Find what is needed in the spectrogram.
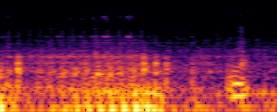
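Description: Honda Amaze petrol car juddering as it pulls away in first gear: a rapid, low 'ghad ghad' shudder heard from inside the cabin, easing after about a second. The mechanic puts the judder down to a worn clutch set and a flywheel that needs resurfacing.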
